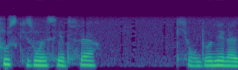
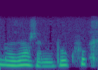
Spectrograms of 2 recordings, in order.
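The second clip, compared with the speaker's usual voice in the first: ordinary delivery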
